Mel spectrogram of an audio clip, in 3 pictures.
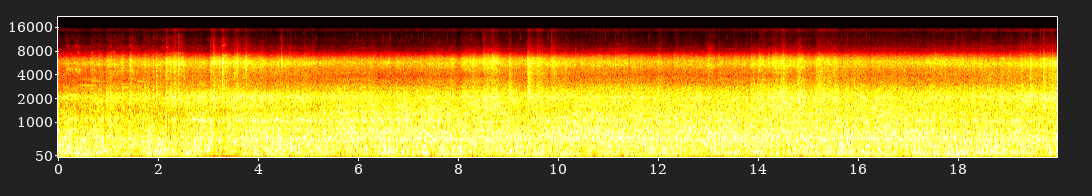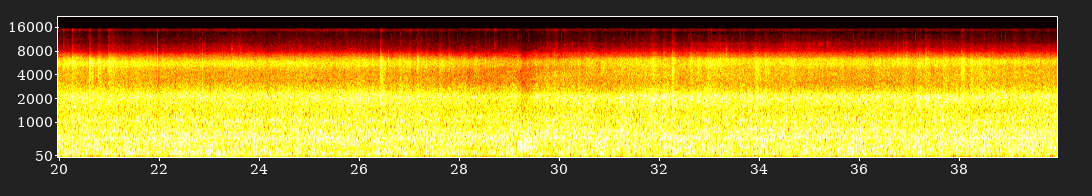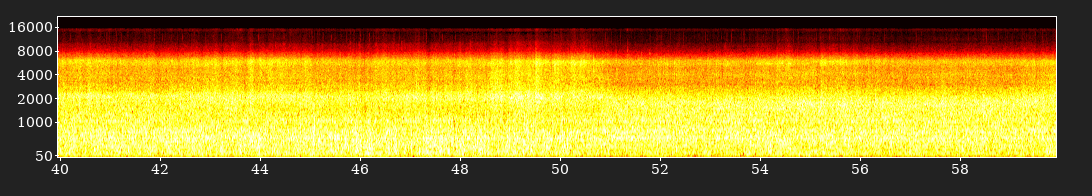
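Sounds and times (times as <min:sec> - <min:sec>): train running on rails: 0:00.0 - 0:59.9.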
